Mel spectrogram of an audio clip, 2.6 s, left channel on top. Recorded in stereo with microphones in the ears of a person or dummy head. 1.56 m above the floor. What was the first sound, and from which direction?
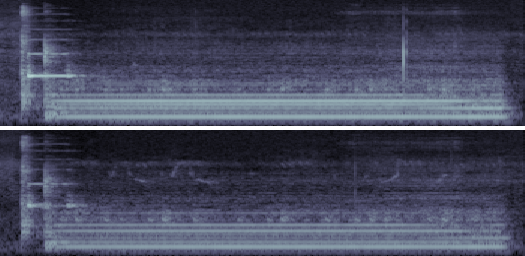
A microwave, 15° left (ahead or behind).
